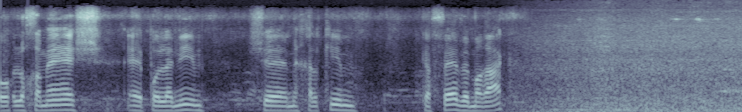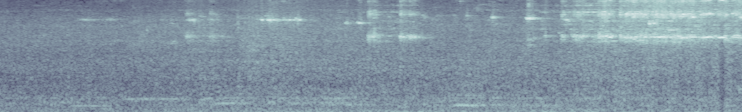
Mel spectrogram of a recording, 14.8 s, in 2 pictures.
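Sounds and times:
speech: 0.0 - 5.3
passenger train arriving at station: 5.4 - 14.8.

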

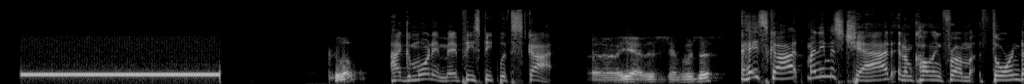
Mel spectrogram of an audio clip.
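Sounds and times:
telephone dial tone of outgoing call: 0.2 - 2.3
speech: 3.4 - 10.2.

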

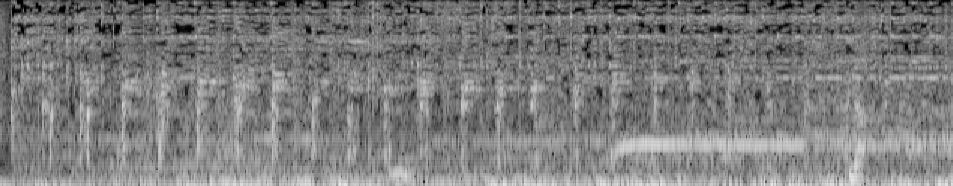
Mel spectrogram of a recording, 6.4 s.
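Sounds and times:
climate alarm clanging: 0.0 - 6.3
constant rumbling: 0.0 - 6.3.

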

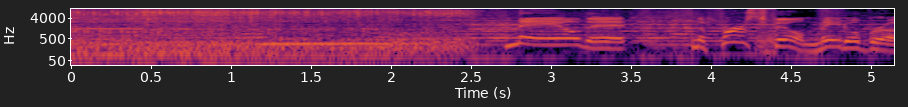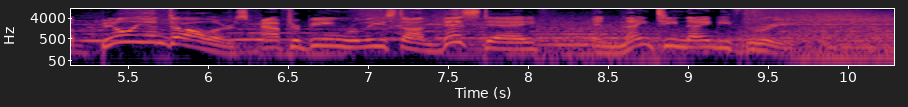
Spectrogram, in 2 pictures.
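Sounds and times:
homemade T-Rex roar from mixed animal sounds: 0.0 - 2.7
speech: 2.8 - 9.9.

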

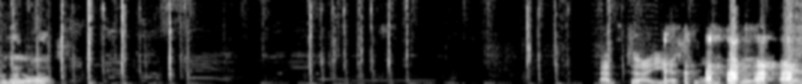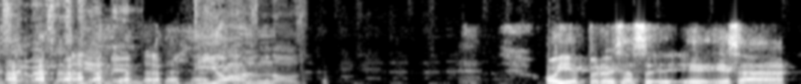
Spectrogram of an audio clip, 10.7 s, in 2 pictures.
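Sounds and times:
speech: 0.0 - 0.6, 4.0 - 7.6, 9.0 - 10.6
typing on a computer keyboard: 0.0 - 1.4, 2.0 - 2.8, 3.5 - 4.2
laughter: 4.4 - 7.6.

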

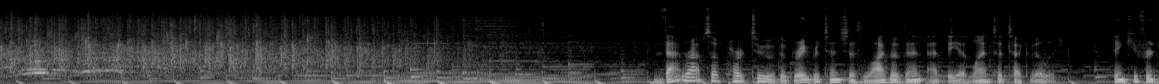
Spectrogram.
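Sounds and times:
round of applause: 0.0 - 5.0
speech: 6.6 - 11.5.

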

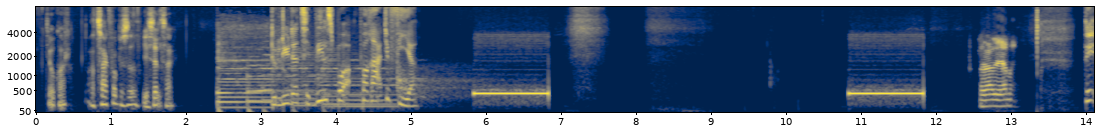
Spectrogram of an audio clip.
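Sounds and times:
speech: 0.2 - 2.0, 3.2 - 5.2, 12.6 - 13.2
telephone ringback tone of an outgoing call: 5.8 - 6.9, 10.8 - 11.9
faint breathing: 6.9 - 9.2, 11.9 - 12.5, 13.2 - 14.0.

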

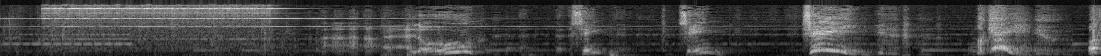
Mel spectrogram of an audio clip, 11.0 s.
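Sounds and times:
telephone bell ringing: 0.0 - 5.6
speech: 3.6 - 4.8, 5.7 - 7.4, 8.0 - 11.0.

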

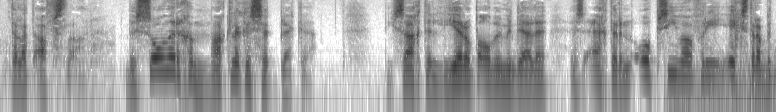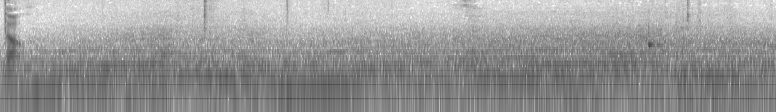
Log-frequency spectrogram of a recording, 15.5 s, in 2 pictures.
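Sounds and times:
speech: 0.1 - 8.2
road rumble: 6.7 - 15.5
1.2-litre petrol turbo car engine drone: 6.8 - 15.5.

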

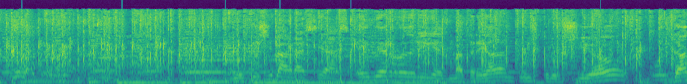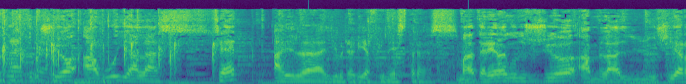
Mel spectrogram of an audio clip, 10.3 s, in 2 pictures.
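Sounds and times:
audience applause: 0.0 - 6.8
speech: 2.1 - 10.2.

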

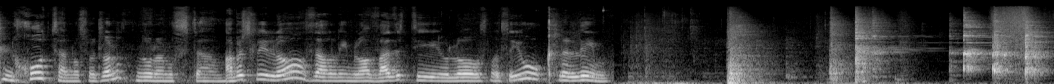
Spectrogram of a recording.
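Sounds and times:
speech: 0.0 - 6.5
pots, dishes and cutlery clattering as lunch is cooked at home: 6.2 - 10.5.

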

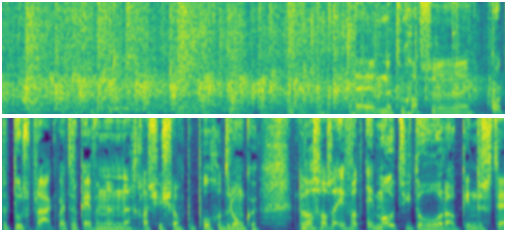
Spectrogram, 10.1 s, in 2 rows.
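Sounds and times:
applause: 0.0 - 5.2
speech: 3.6 - 10.0.

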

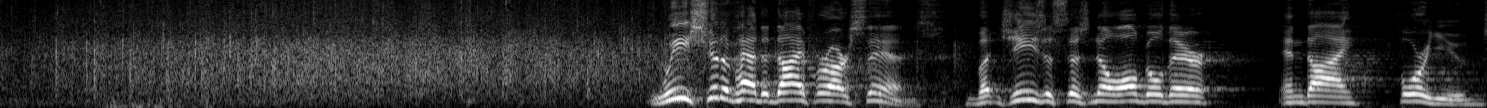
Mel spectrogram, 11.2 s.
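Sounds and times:
audience clapping: 0.0 - 7.4
speech: 4.9 - 11.1.

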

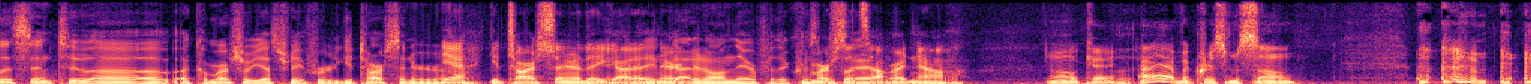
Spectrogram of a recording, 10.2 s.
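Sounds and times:
speech: 0.0 - 8.8, 9.4 - 10.2
throat clearing: 9.4 - 10.2.

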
